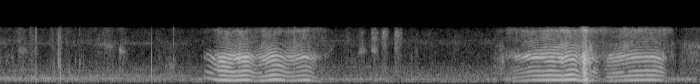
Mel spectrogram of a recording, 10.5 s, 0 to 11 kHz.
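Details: Part 1 of a snoring recording: two long, loud, droning breaths with a buzzing, wavering tone, separated by quiet breathing in a quiet room.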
